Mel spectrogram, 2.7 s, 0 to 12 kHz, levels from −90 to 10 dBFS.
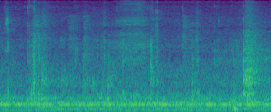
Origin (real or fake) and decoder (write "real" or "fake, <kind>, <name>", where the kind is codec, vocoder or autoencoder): real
